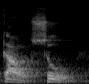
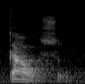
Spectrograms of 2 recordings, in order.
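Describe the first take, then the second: First: The second syllable has a full falling tone. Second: The second syllable is light and toneless. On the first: The speaker calls it wrong. "instead of" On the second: The speaker calls it right. "it becomes neutral"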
